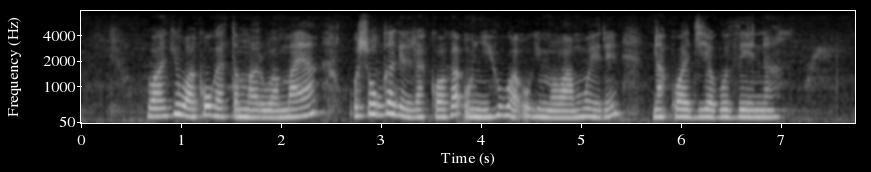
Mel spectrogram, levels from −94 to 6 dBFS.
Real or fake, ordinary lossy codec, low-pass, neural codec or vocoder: fake; none; 7.2 kHz; codec, 16 kHz, 16 kbps, FreqCodec, smaller model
